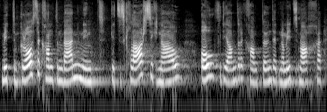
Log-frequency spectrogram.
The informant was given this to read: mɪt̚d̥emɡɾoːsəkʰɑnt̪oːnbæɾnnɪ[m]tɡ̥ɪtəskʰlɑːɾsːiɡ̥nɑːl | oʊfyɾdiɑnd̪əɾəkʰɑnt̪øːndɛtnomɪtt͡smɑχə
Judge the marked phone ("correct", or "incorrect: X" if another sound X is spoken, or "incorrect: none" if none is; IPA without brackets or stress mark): correct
